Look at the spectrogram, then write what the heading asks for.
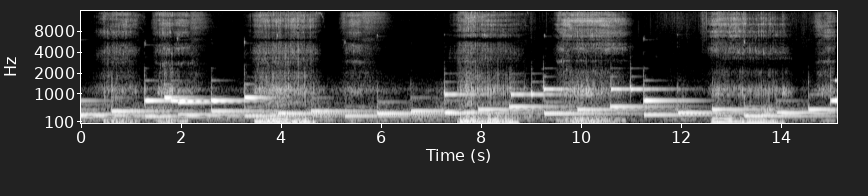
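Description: Snoring while asleep: a few slow, regular, low rasping snores, roughly every four seconds, over soft melodic music.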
